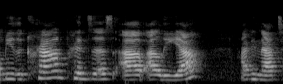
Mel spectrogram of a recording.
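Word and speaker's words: Illéa: heart and they'll be the Crown Princess of Aliyah having that's how you pronounce it and for America singer she's not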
